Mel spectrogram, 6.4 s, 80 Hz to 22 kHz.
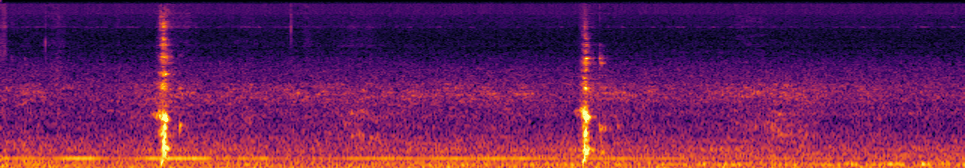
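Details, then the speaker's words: Intractable hiccups since December 2015, daily and erratic, with choking spasms, burps and developing achalasia, recorded outdoors at sunrise on the coast: two sharp hiccups about three seconds apart over outdoor background noise. "I thought I'd let you enjoy some of uh my morning meditation that I come on through the roof and uh enjoy the sunrise while I'm hicoping."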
